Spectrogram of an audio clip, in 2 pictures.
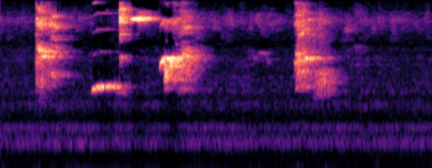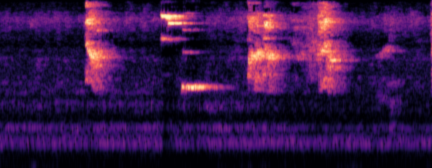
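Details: Morning song of an orange-headed thrush: short loud phrases every second or two, mixing harsh, scratchy bursts with clear high whistled notes, with brief pauses between groups, over a constant low background hum.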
